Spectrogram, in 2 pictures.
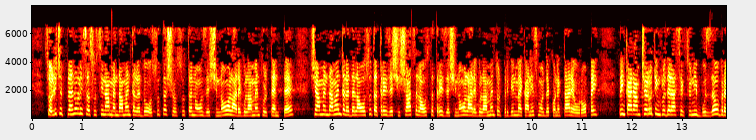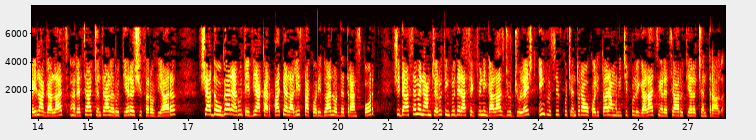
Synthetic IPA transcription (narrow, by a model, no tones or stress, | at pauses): so̞lit͡ʃit̪̚plenulujsəsust̪sinəame̞nd̪ame̞nt̪e̞le̞d̪o̞wəsut̪əʃio̞sut̪əno̞wəze̞t͡ʃʃino̞wəlaɾe̞ɡulame̞nt̪ult̪e̞nt̪e̞ | ʃiame̞nd̪ame̞nt̪e̞le̞d̪e̞lao̞sut̪ət̪ɾe̞jze̞t͡ʃʃiʃase̞lao̞sut̪ət̪ɾe̞jzet͡ʃʃino̞wəlaɾe̞ɡulame̞nt̪ulpɾivind̪me̞kanismuld̪e̞kone̞k̚t̪aɾeaeuɾo̞pe̞j | pɾiŋkaɾeamt͡ʃe̞ɾut̪iŋklud̪e̞ɾeasekt̪siunijbuzewbɾəilaɡalat̪sʲɨnre̞t̪sʲawat͡ʃe̞nt̪ɾaləɾut̪ije̞ɾəʃife̞ɾo̞viaɾə | ʃiad̪əuɡaɾeaɾut̪e̞jviakarpat̪ialalist̪ako̞ɾid̪oaɾelo̞rd̪e̞t̪ɾanspo̞rt̪ | ʃid̪e̞ase̞me̞neamt͡ʃe̞ɾut̪iŋklud̪e̞ɾeasekt̪siunijɡalat̪sʲd͡ʒurd͡ʒule̞ʃt̪ʲiŋklusivkut͡ʃe̞nt̪uɾao̞ko̞lit̪oaɾeamunit͡ʃipjulujɡalat̪sʲɨnre̞t̪sawaɾut̪ie̞ɾət͡ʃe̞nt̪ɾalə̰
